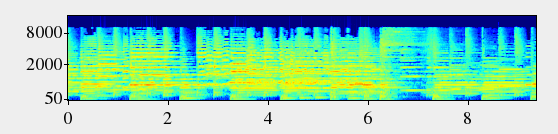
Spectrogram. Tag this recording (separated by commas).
Music, Jazz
